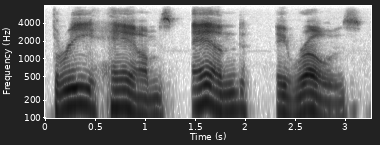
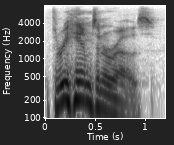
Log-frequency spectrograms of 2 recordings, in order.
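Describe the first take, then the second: First: The phrase is said slowly. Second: The phrase is said quickly. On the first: The speaker calls it right. "Let me say that slowly" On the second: The speaker calls it wrong. "I'm saying it too fast"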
